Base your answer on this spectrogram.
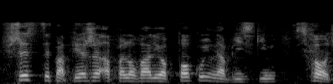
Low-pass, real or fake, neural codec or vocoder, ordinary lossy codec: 7.2 kHz; fake; codec, 16 kHz in and 24 kHz out, 2.2 kbps, FireRedTTS-2 codec; AAC, 32 kbps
